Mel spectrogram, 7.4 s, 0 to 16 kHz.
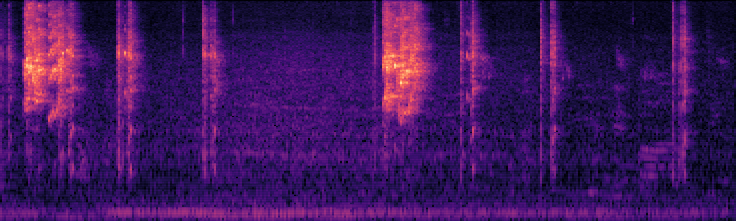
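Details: Lovebird chick, 32 days old, being hand-fed, giving loud harsh raspy squawks in short bursts about every second, with two stronger outbursts, over a steady low hum.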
